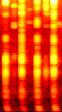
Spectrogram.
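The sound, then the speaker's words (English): Fingers tapping on a piece of paper make a quick, fairly even run of soft, dry taps, faint and alone. “That was the sound of that started as fingers tapping a piece of paper.”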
